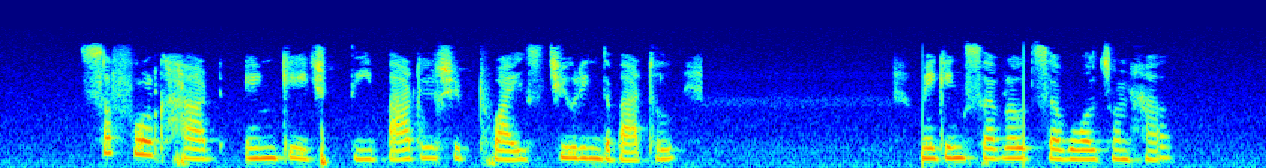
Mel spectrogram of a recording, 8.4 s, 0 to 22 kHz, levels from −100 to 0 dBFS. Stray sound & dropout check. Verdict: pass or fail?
pass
